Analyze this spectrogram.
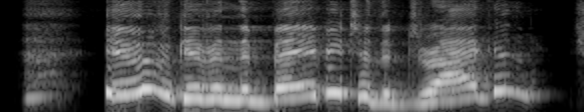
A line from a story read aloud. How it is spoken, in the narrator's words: she cried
